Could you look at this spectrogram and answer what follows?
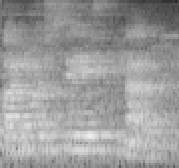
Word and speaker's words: conversational: Note that there are 2 accent marks, one on con or another on say. Note also that con is in lower case letters, say in capitals. Both syllables are stressed, but the one in capital say sounds stronger or louder than the one in lower case con.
